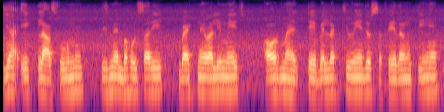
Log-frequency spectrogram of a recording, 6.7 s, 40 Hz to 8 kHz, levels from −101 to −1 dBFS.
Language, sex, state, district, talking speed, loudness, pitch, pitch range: Hindi, male, Uttar Pradesh, Lalitpur, 170 wpm, -17 LUFS, 105 Hz, 100-110 Hz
